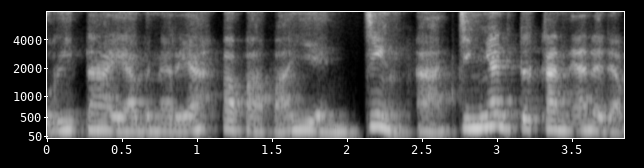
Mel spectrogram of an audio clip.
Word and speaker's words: 眼镜: 眼镜 ya, kacamata. Bacanya masih benar ya. Kalau bacanya salah nada, jadi mata.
